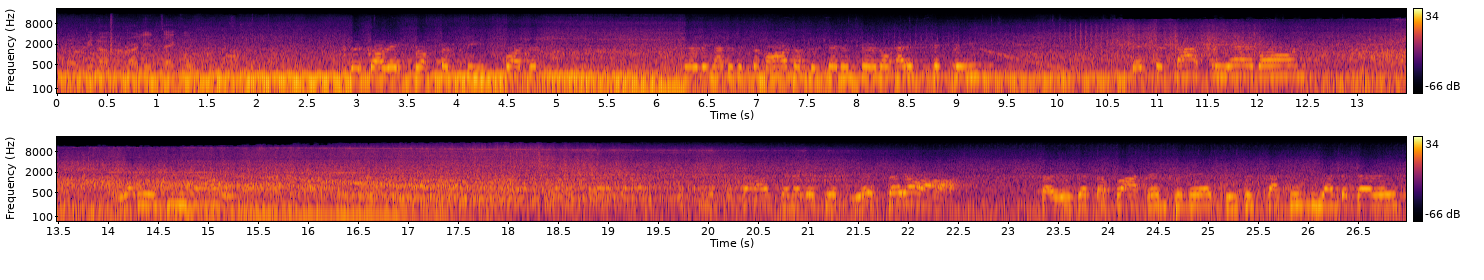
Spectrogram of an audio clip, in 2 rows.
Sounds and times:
Speech: 0.0 - 1.4, 2.9 - 5.0, 6.2 - 9.3, 10.7 - 12.5, 14.1 - 15.5, 18.6 - 22.6, 23.3 - 26.9
Helicopter: 0.0 - 26.9.

